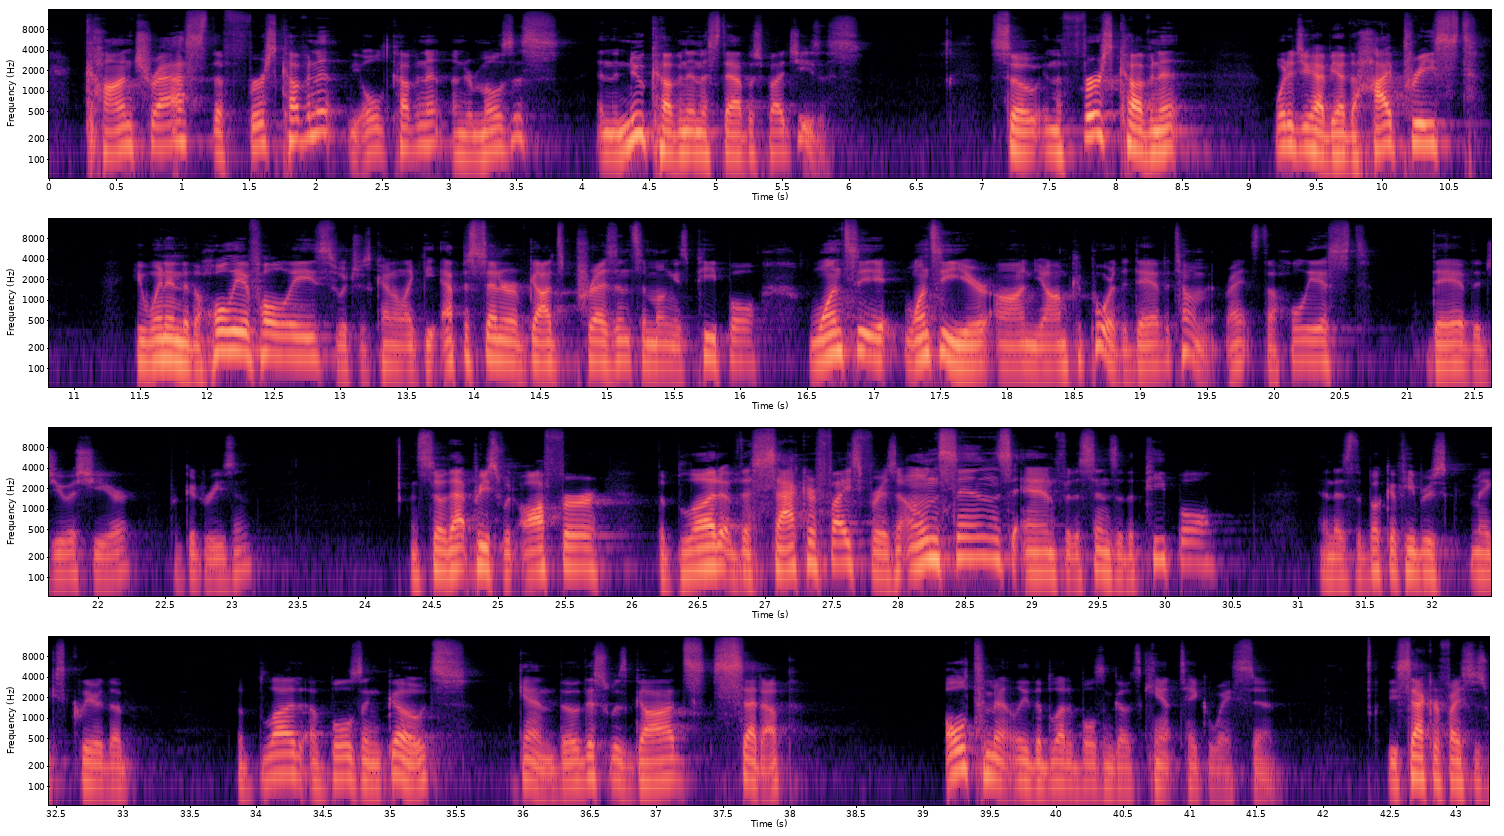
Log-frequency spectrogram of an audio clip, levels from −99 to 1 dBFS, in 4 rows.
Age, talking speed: 30-49, 180 wpm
